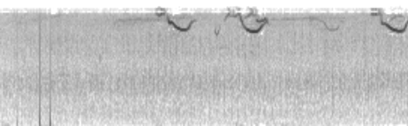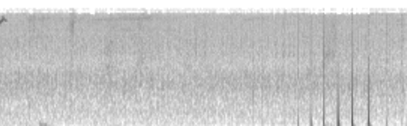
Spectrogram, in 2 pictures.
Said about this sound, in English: From these high-pitched clicks of dolphins to the low rumble of whale song, Kim Goetz hopes to pick up sounds of several marine mammal species, including, possibly, even some that haven't been seen in New Zealand waters before.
